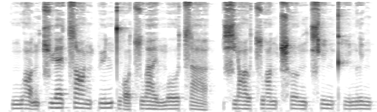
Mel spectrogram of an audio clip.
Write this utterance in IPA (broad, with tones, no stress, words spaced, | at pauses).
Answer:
n̪wɑ̰˨˩ŋ t͡ɕɥɛ˥ t͡sɑ˥˩ŋpy˥nt̪wɔ̰˨˩ t͡swa˥˩ɪ̯mo˥ʊ̯t͡sä˥˩ | ɕjɑ˥˧ʊ̯t͡swɑ˥˧ŋʈ͡ʂʰɤ˥˧ŋ t͡ɕʰi˥˩ŋt̪ʰi˧˥nli˧ŋ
